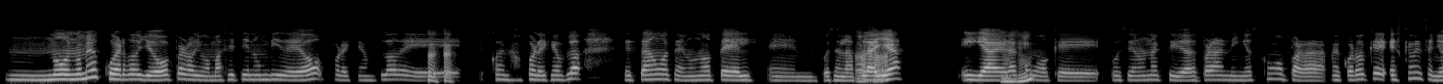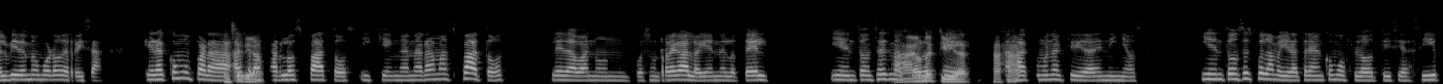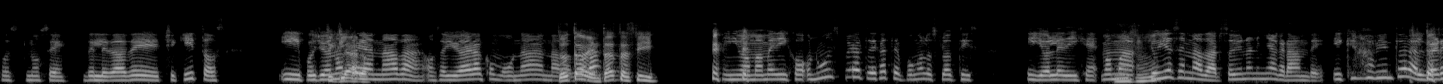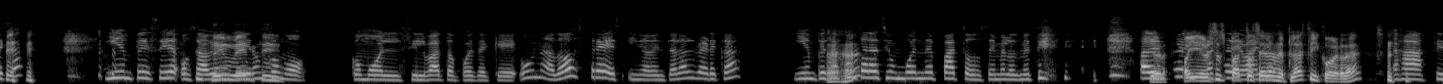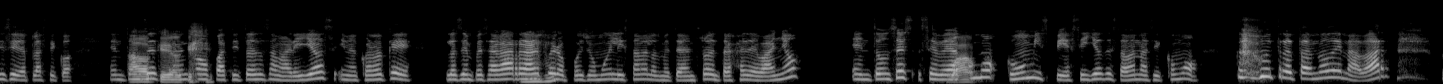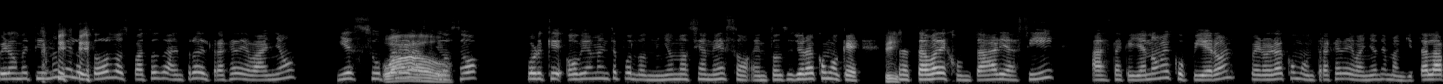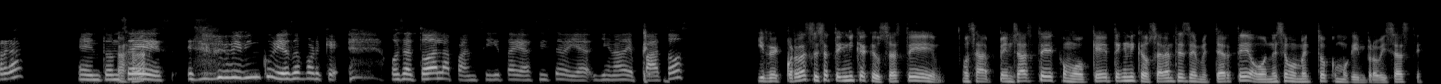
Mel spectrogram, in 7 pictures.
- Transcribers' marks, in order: chuckle; other background noise; chuckle; laugh; laughing while speaking: "Y qué me aviento"; laughing while speaking: "metí"; chuckle; chuckle; other noise; laughing while speaking: "como"; chuckle; laughing while speaking: "es bi bien"; tapping
- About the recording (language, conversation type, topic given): Spanish, podcast, ¿Qué te apasiona hacer en tu tiempo libre?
